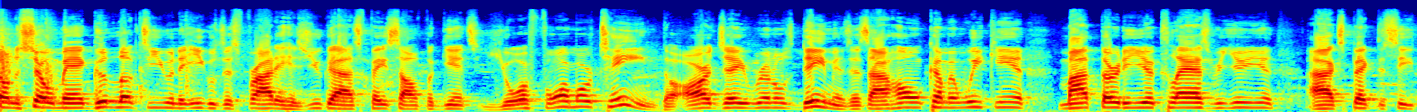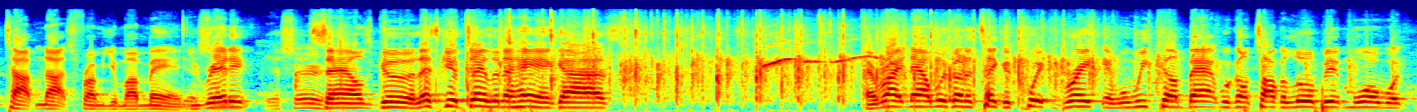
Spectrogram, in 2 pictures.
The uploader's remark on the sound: live from Monte De Rei Mexican Restaurant in Kernersville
